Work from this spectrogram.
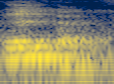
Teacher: stress is on the first syllable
